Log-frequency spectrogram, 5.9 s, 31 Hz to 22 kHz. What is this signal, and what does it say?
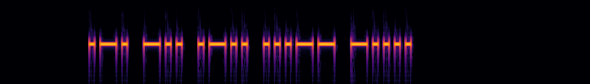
Morse code, heard as a keyed tone, about 23 wpm, 700 Hz. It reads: RDL36
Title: Code Groups - 5 Letter:Numbers - 22wpm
